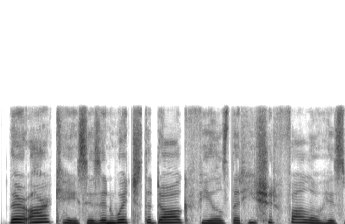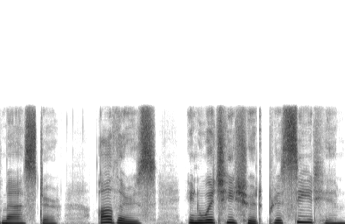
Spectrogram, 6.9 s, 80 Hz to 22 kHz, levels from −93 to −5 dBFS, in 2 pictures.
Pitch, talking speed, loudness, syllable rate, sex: 235 Hz, 180 wpm, -19 LUFS, 4.8 syllables/s, female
